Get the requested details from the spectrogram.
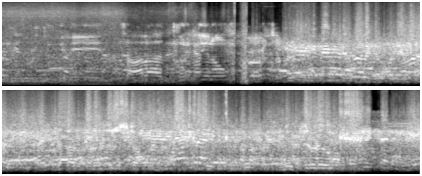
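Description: A crowd of men murmur and talk over one another nearby.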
